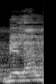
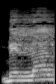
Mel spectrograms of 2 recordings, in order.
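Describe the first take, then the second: First: The middle l sound is single. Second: The middle l sound is doubled. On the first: The speaker calls it right. "বেলাল বলতে জানে" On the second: The speaker calls it wrong. "বেল্লাল বলবে"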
